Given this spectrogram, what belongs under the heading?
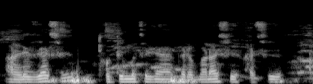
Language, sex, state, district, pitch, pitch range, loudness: Rajasthani, male, Rajasthan, Churu, 125 Hz, 120-155 Hz, -18 LUFS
